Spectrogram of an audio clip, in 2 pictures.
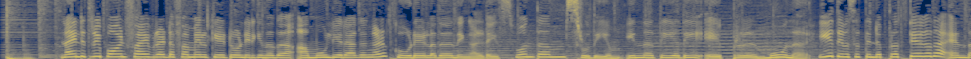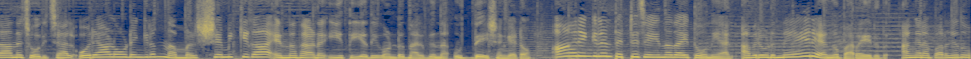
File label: narration malayalam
